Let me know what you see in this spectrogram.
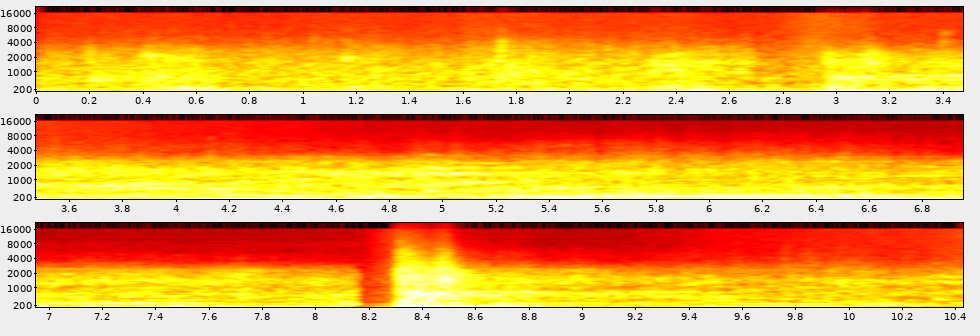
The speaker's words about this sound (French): Puis, ils entrent dans la voiture. Et mettent la voiture en route.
